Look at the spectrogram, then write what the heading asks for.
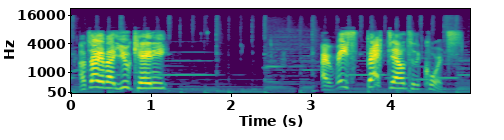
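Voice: medium pitch, lively intonation, slow, sharp tone, dull audio. A let's play host reading visual novel lines aloud and reacting in an exclaiming, giggly way. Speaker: gaming video host. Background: game music.

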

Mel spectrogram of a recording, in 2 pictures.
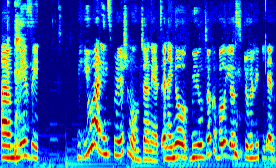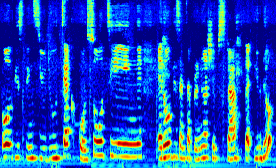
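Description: A woman's voice: a little high, moderate pace, husky, soft background music, rough recording. A woman hosting a podcast, asking questions in an enthusiastic, encouraging way. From Kenya. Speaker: podcast host. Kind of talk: podcast interviewing.

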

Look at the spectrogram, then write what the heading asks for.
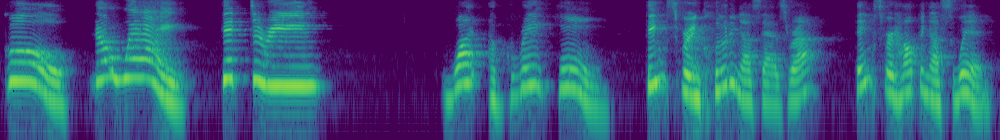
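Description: Storybook schoolkids, voiced by a woman: eager, friendly, earnest, higher pitched, swinging intonation. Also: slow, full character voice. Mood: excited. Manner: expressive, earnest. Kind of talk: animated storybook read-aloud.

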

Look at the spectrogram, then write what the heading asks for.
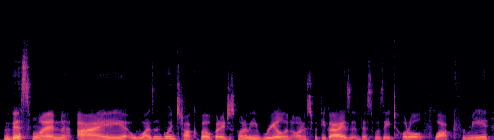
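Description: A woman's voice: mid-range voice, moderate pace, few pauses. Chatty young woman, congested from a cold. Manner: upbeat, chatty and candid. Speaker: beauty creator. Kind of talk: casual makeup tutorial chat. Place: indoor studio, plain backdrop.

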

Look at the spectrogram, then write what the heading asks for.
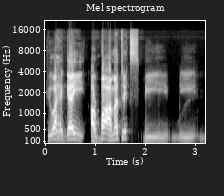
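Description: A man's voice: mid-range voice, normal speed, a little hiss or hum. A man in his forties with an Egyptian Arabic accent, hosting a livestream from a small room and explaining things insistently, waving his hands as he talks. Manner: animated, gestures constantly, explains insistently. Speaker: livestream host. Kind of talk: casual livestream talk. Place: small room with curtains, indoors.

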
